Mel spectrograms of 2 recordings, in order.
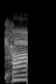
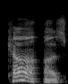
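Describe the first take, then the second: First: "Cars" stressed very weirdly; odd stress on cars. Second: Said in the usual way. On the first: Acted. Wizard puzzling over the word "Cars", stressing it weirdly. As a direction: lean oddly on "Cars". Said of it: "stressing the word very weirdly indeed".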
